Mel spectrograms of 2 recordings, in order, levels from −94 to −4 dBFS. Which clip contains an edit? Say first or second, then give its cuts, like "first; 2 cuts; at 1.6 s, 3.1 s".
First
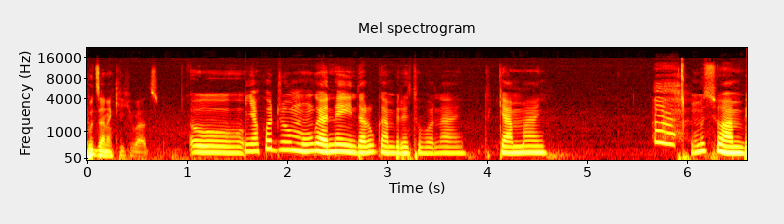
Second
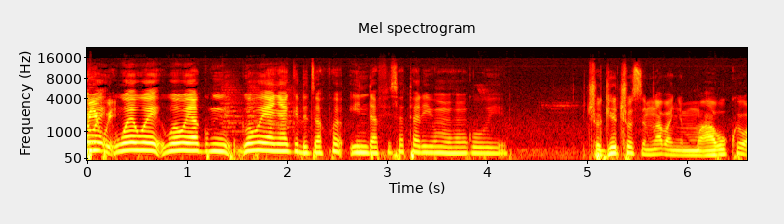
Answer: first; 1 cut; at 1.6 s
